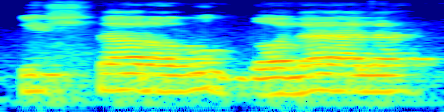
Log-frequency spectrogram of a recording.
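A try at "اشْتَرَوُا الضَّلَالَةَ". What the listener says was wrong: Iya. Jadi wawnya itu dibaca dhammah.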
